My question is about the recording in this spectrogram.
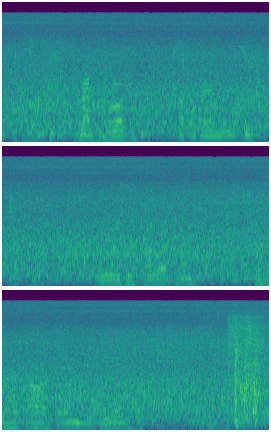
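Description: River water running steadily, a continuous rushing wash, with faint voices talking in the background partway through.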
